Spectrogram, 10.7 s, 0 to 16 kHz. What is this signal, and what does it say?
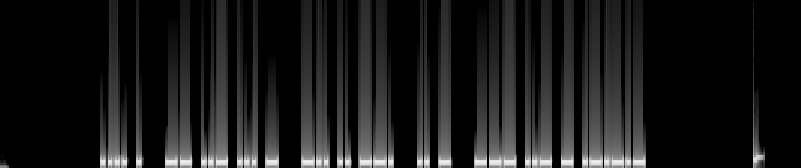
Morse code, heard as a keyed tone, about 25 wpm, 700 Hz. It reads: HE MUST DIG IT OUT.
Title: Sentences from Top 1600 Words 25wpm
